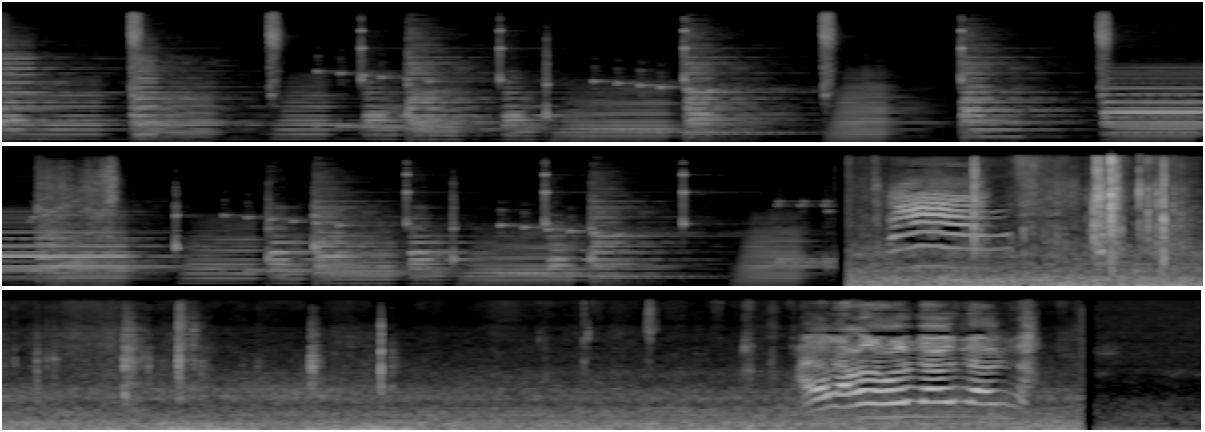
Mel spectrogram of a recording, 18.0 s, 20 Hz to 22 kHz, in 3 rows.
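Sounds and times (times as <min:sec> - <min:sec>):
steady low rumble: 0:10.2 - 0:18.0
cat meowing: 0:10.4 - 0:11.2.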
